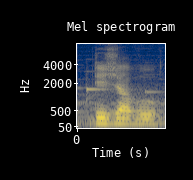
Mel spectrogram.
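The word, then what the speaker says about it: déjà vu: used हो चुकी है गिसी पिटी क्लिश क्लिश डिजावू डिजावू वो फीलिंग होती है जो आपको ऐसा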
